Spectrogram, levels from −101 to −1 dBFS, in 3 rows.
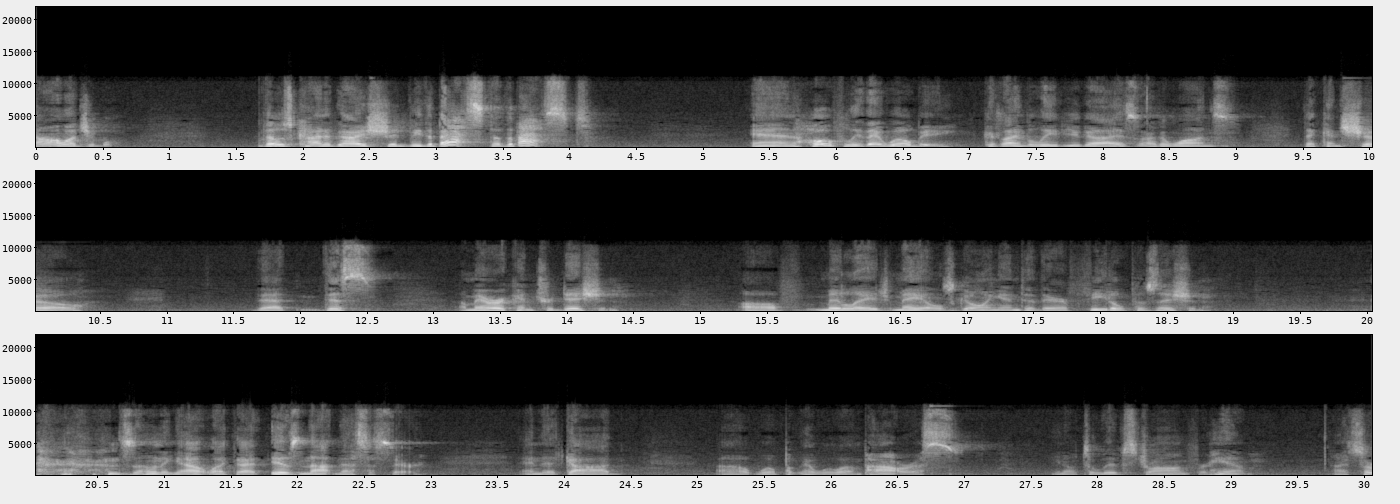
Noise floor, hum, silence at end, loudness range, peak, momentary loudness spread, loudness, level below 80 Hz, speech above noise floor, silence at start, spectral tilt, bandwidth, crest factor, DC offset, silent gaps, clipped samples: -57 dBFS; none; 0 s; 9 LU; -4 dBFS; 17 LU; -26 LUFS; -64 dBFS; 31 dB; 0 s; -4 dB/octave; 11.5 kHz; 22 dB; under 0.1%; none; under 0.1%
